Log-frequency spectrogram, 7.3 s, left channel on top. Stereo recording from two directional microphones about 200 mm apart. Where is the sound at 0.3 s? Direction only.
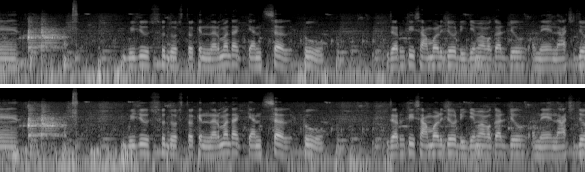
50° left (ahead or behind).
